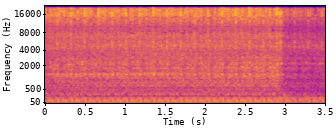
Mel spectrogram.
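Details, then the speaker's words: 2012 Ram 2500 6.7 Cummins diesel after alternator replacement: even, low diesel clatter at steady idle with no squeal or knock; the previous whining noise is gone. "Oh yeah, it ain't got the whining noise or anything anymore, so we done what we were supposed to do, y'all."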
